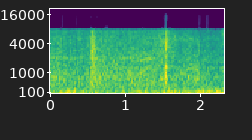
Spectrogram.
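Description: Marching band percussion playing sparse single strikes, about one sharp hit a second, over a steady low rumble.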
